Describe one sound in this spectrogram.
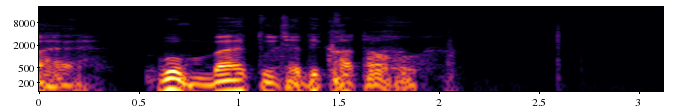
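A man speaks sharply nearby.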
